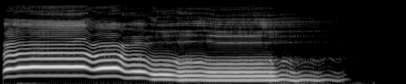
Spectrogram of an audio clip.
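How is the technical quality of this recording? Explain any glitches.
No glitches turn up anywhere in this recording, so there's nothing here that needs explaining.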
